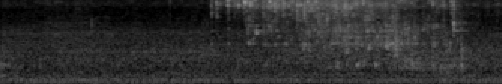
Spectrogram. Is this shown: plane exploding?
no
